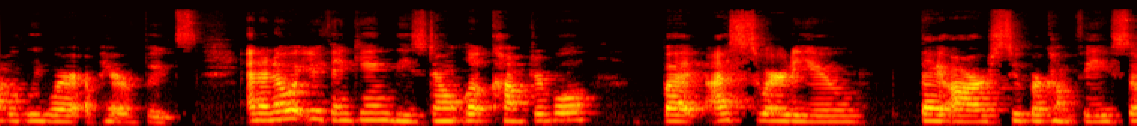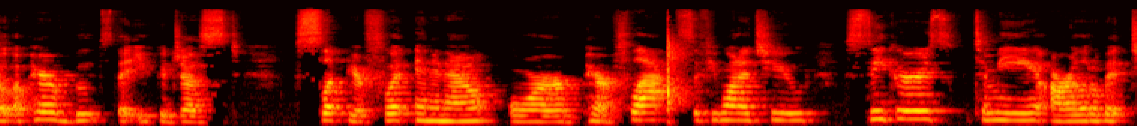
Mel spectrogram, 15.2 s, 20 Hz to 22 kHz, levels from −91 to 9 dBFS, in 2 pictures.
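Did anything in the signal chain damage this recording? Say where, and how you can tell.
Yes. The sound pumps and thins throughout, its level swinging by around 5 dB: a speech noise suppressor in the call processing is reading sustained material as noise.

Sudden dips near 1.31, 3.94, 5.75, 9.17 and 13.03 s, each a few hundred milliseconds and up to about 21 dB deep, are sound cut by the noise suppressor.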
